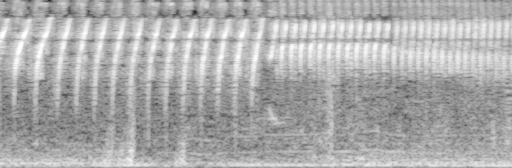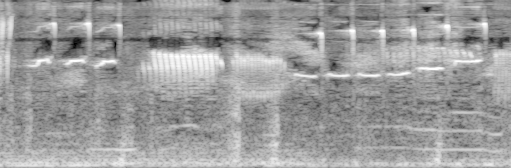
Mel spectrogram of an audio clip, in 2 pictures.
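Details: Uncaged Atlantic canary in full song, kept as a master recording for training birds: rapid repeated sweeping notes at first, then a long rolling buzzy trill, followed by clear whistled tones and short chips.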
